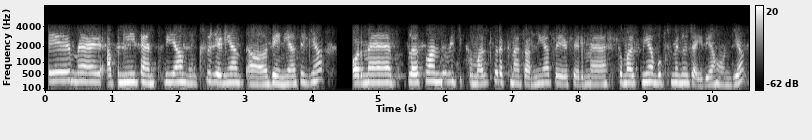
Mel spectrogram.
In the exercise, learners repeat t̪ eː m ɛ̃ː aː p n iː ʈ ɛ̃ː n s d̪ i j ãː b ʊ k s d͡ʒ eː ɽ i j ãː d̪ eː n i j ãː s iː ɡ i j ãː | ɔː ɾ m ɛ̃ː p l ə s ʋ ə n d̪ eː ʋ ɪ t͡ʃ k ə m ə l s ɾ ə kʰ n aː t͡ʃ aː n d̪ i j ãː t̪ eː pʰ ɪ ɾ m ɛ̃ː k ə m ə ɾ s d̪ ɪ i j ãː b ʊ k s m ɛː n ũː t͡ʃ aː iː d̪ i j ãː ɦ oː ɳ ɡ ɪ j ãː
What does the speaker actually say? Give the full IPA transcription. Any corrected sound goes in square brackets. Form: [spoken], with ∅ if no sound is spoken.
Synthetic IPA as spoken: t̪ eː m ɛ̃ː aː p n iː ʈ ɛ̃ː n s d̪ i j ãː b ʊ k s d͡ʒ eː ɽ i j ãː d̪ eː n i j ãː s iː ɡ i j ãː | ɔː ɾ m ɛ̃ː p l ə s ʋ ə n d̪ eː ʋ ɪ t͡ʃ k ə m ə [ɾ] s ɾ ə kʰ n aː t͡ʃ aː n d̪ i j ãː t̪ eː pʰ ɪ ɾ m ɛ̃ː k ə m ə ɾ s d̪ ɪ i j ãː b ʊ k s m ɛː n ũː t͡ʃ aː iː d̪ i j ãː ɦ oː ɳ ɡ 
